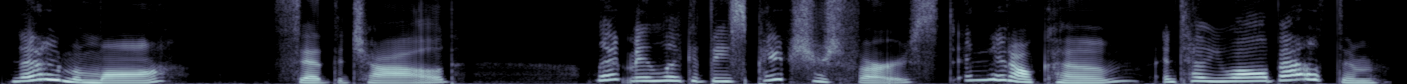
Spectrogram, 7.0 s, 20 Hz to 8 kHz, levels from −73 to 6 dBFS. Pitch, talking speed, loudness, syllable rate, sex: 280 Hz, 190 wpm, -17 LUFS, 5.0 syllables/s, female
